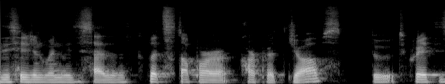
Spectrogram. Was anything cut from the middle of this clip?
yes; 3 cuts; at 1.4 s, 2.8 s, 3.6 s

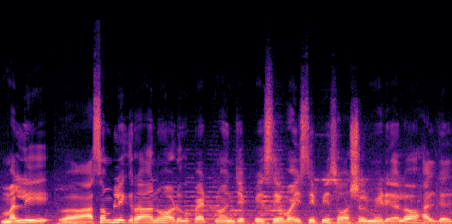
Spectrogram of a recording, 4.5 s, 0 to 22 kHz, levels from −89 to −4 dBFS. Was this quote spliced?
no; 0 cuts

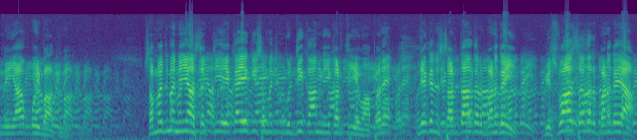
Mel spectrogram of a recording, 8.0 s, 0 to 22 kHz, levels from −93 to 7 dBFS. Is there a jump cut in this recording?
no; 0 cuts

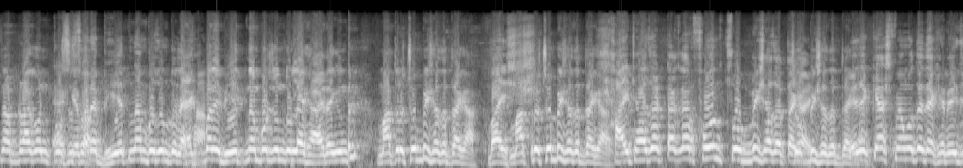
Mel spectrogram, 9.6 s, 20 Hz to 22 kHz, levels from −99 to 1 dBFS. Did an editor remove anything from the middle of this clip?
yes; 1 cut; at 3.5 s

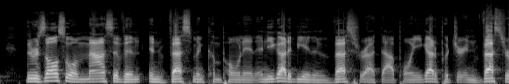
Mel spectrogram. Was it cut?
no; 0 cuts

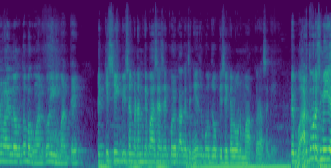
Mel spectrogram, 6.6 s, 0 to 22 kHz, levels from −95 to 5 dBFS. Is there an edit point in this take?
yes; 2 cuts; at 2.0 s, 5.8 s

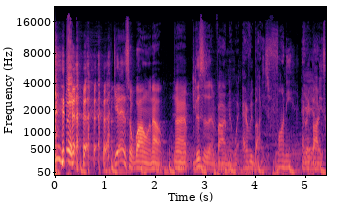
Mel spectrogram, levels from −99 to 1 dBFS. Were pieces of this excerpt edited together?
yes; 2 cuts; at 1.1 s, 2.7 s

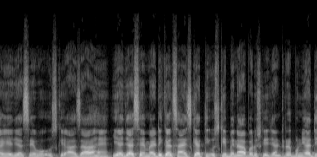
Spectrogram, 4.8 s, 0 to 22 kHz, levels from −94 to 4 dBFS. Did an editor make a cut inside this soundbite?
yes; 1 cut; at 1.6 s

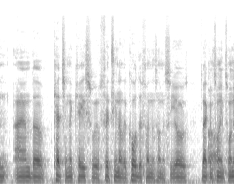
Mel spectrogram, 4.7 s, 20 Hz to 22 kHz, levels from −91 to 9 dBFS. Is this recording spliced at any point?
no; 0 cuts

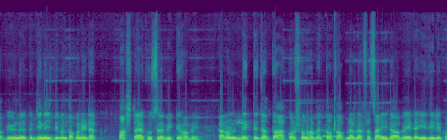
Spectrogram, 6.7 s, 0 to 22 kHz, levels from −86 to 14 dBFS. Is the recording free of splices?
yes; 0 cuts

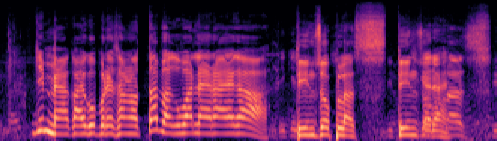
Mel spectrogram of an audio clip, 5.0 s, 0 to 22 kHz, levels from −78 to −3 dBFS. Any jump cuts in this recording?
yes; 1 cut; at 2.8 s

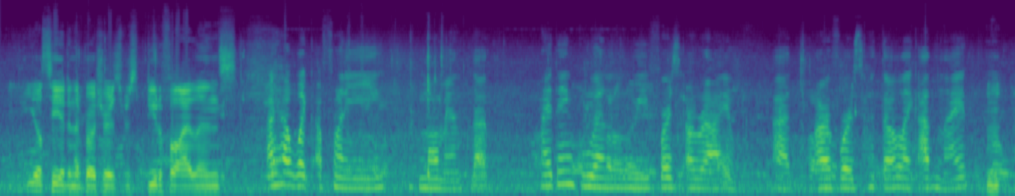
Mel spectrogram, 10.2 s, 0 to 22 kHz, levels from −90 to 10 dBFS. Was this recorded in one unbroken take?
yes; 0 cuts

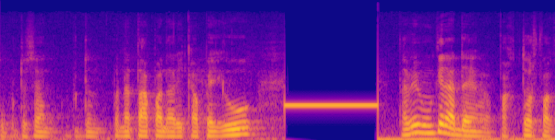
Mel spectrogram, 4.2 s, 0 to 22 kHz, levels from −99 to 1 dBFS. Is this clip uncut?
no; 1 cut; at 2.4 s

